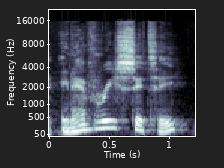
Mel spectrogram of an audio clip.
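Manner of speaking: ordinary delivery, nothing marked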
